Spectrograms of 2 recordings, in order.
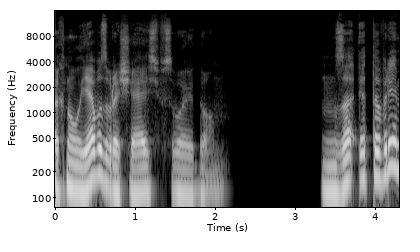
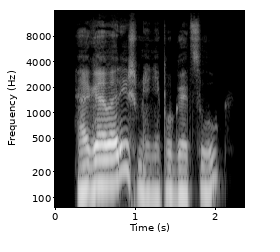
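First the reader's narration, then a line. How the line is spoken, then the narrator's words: Amused snort. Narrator (Russian): хмыкнул Оливер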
